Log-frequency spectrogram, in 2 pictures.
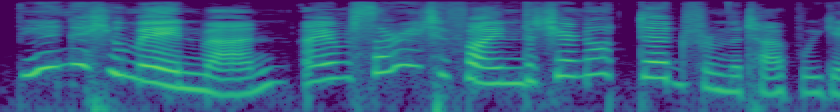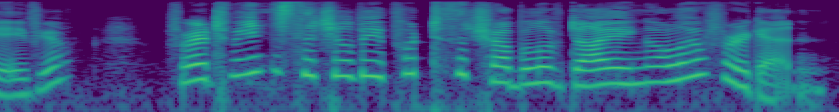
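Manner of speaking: dry gallows humour; sardonic captain. A narrator's reading. Blood tells the prisoner he must die, sardonic.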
